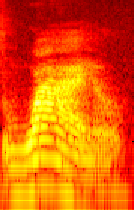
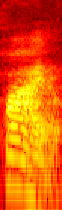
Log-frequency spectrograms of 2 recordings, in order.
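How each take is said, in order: First: The word starts with a plain w sound. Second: The word starts with a breathy h-like puff. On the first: The speaker calls it right. "the W H assumed the sound of just the W" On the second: The speaker calls it wrong. "That word is not while"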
